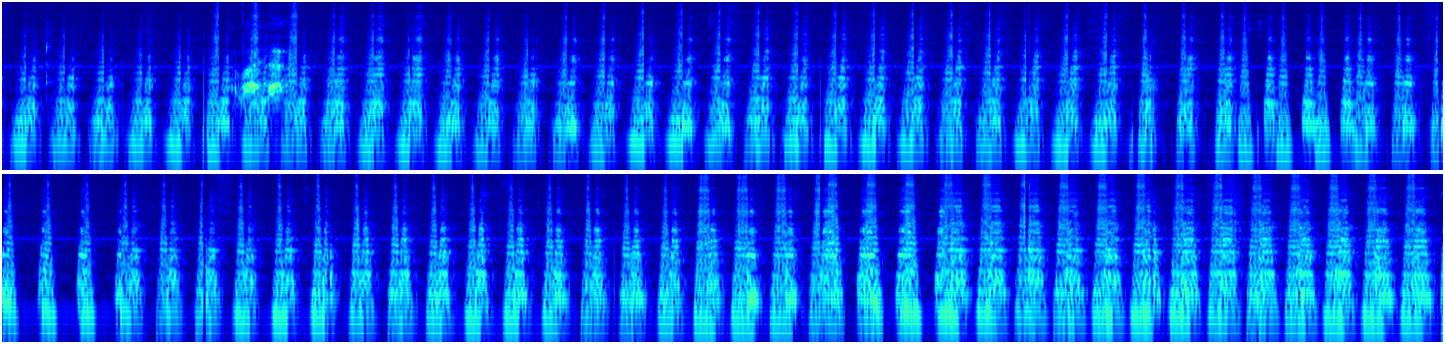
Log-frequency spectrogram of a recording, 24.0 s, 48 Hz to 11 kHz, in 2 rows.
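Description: Dubstep wobble bass played on Logic Pro's ES2 software synthesizer: a low held note pulsing in a fast, even rhythm as an LFO sweeps the filter cutoff open and shut.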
